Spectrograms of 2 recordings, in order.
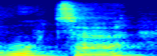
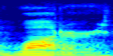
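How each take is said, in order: First: It is said in a non-American English accent. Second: It is said in an American English accent.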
